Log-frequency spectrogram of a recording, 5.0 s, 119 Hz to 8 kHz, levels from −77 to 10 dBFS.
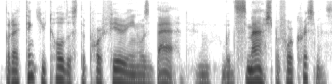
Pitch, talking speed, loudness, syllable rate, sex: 105 Hz, 180 wpm, -20 LUFS, 4.4 syllables/s, male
